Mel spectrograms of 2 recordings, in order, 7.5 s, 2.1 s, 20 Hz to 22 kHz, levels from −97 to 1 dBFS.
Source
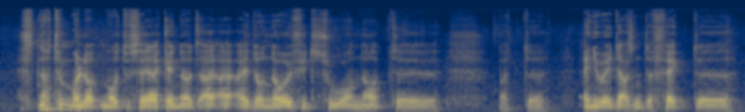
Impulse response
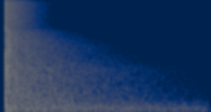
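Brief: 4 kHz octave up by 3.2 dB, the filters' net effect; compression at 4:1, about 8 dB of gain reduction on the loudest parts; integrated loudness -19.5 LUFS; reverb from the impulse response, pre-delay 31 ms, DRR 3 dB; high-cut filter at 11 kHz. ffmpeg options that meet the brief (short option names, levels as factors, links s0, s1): -filter_complex "[0:a]lowpass=11000,equalizer=f=4000:t=o:g=4,acompressor=threshold=0.0355:ratio=4,asplit=2[s0][s1];[1:a]atrim=start_sample=2205,adelay=31[s2];[s1][s2]afir=irnorm=-1:irlink=0,volume=0.335[s3];[s0][s3]amix=inputs=2:normalize=0,volume=4.47"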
